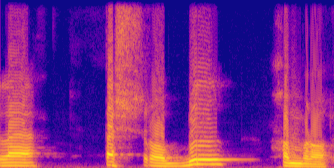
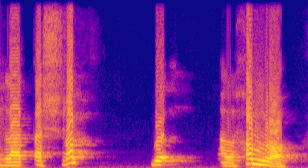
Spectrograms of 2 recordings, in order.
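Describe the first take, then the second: First: An i vowel links the verb to the next word. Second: The verb ends without a vowel before al. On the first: "sukun ini harus salah satu mengalah menjadi kasroh" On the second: "dalam bahasa pengucapan pengucapan kita boleh"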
